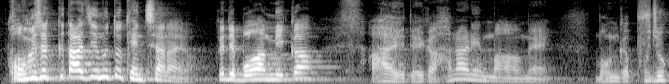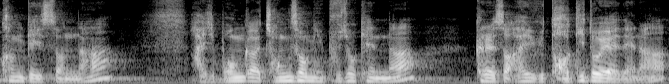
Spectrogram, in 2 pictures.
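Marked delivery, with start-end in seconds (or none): 2.8-10.0 soft, lower anxious musing; worried self-questioning. Retold or imitated. Believer imitated fretting over pleasing God, soft and low. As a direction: wonder anxiously to yourself. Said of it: "하고 거룩한 행위를 찾아간다".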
